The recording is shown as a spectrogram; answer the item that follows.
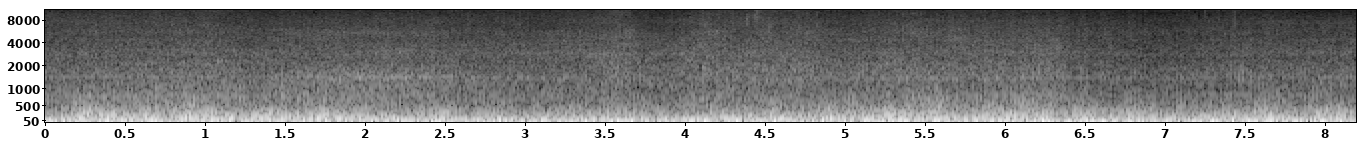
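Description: Wind buffeting the microphone of a moving motorcycle, a loud, steady, low rumble that covers most other sound.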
